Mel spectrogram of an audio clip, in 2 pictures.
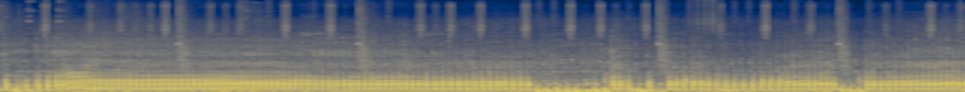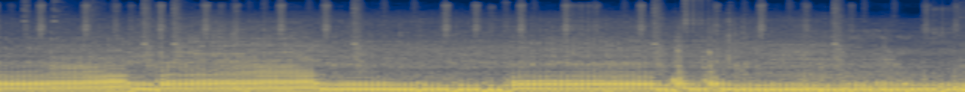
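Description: Motocross bike engine pulling away and accelerating, rising in pitch and dropping off as the throttle is shut briefly several times, with one longer lull about two-thirds of the way through. Heard close up from the rider's onboard camera.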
